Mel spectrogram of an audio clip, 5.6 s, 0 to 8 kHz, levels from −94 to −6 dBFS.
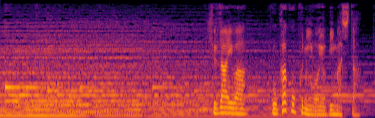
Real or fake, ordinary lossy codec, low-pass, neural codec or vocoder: real; none; 7.2 kHz; none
